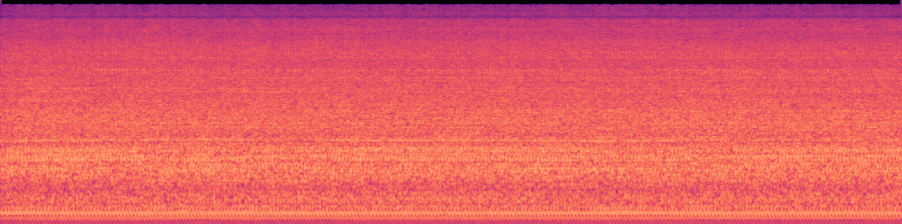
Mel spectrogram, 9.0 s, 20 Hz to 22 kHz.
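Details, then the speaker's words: Champion 4500 W dual-fuel inverter generator, eco mode off to check battery charging (starting battery about 13.0–13.1 V): steady constant-speed drone, no misses, surging or knocks; normal running. "Take it off eco, see if it actually revs up and puts more toward the battery."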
